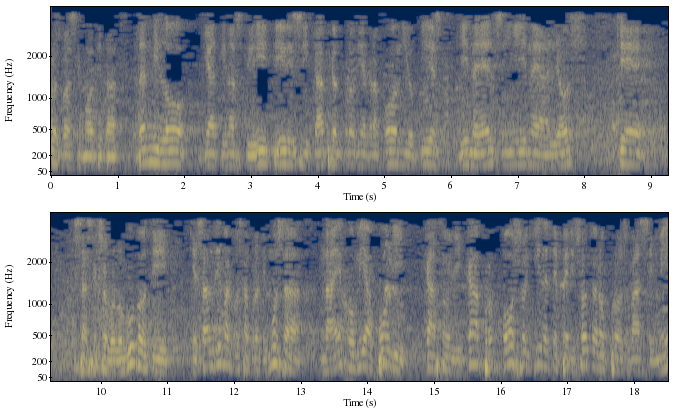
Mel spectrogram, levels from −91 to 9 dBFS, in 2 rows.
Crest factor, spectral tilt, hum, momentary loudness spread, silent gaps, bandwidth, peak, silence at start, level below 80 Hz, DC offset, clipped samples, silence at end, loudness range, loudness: 18 dB; -10 dB/octave; none; 7 LU; none; 3.9 kHz; -4 dBFS; 0 s; -54 dBFS; under 0.1%; under 0.1%; 0 s; 2 LU; -22 LUFS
